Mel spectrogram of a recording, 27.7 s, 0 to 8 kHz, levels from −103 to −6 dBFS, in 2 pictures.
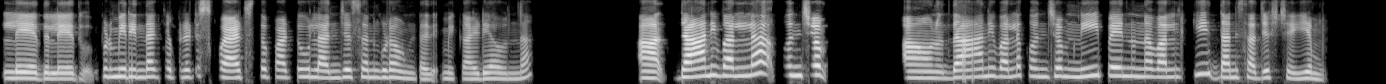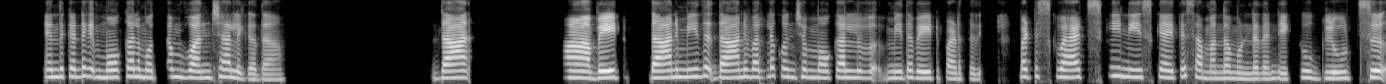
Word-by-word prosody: లేదు, 215 -2 +3
లేదు. 200 -2 +1
ఇప్పుడు 285 -1 -6
మీరు 280 -1 +3
ఇందాక 270 +1 0
చెప్పినట్టు 260 +2 -7
స్క్వాట్స్‌తో 245 +2 +2
పాటు 255 +1 -3 0.2
లంజెస్ 245 +2 -1
అని 255 -1 -5
కూడా 255 0 -1
ఉంటాయి. 195 -3 -7 0.2
మీకు 205 0 -12
ఐడియా 205 +2 -3
ఉందా? 200 +5 -8 1.2
ఆ! - - +8 0.4
దానివల్ల 300 +3 +7 0.4
కొంచెం 325 +1 +4 0.9
అవును. 230 -1 +1 0.2
దానివల్ల 275 +2 +1 0.2
కొంచెం 285 +1 -3 0.2
నీ 285 +2 +2 0.2
పెయిన్ 305 -1 +3
ఉన్న 275 0 -2
వాళ్ళకి 265 +7 -1 0.2
దాన్ని 250 0 +1
సజెస్ట్ 240 +2 -3
చెయ్యము. 205 -2 -3 1.1
ఎందుకంటే 275 +2 -2 0.2
మోకాలు 265 +2 -1
మొత్తం 250 +3 -7 0.2
వంచాలి 235 0 0
గదా! 180 -1 -5 1.7
దా 235 0 +7 1.2
ఆ! - - +6 0.2
వెయిట్ 240 0 +8 0.3
దాని 245 +2 +4
మీద 275 +2 -2 0.2
దాని 245 +2 +2
వల్ల 260 +2 -5
కొంచెం 265 -1 -4
మోకాళ్ళ 240 +1 -2
వ్ - - -7 0.2
మీద 230 +1 -5
వెయిట్ 225 -1 0
పడతది. 200 -2 -7 0.4
బట్ 275 0 -3
స్క్వాట్స్‌కి, 265 +3 -1
నీస్‍కి 260 +1 -3
అయితే 240 +3 -4
సంబంధం 220 -2 -4
ఉండదండి. 200 +1 -5
ఎక్కువ 245 +5 -6 0.2
గ్లూట్స్ 220 +3 -2
250 Hz, 115 wpm, -22 LUFS, 225-275 Hz, 1.7 s, ఆ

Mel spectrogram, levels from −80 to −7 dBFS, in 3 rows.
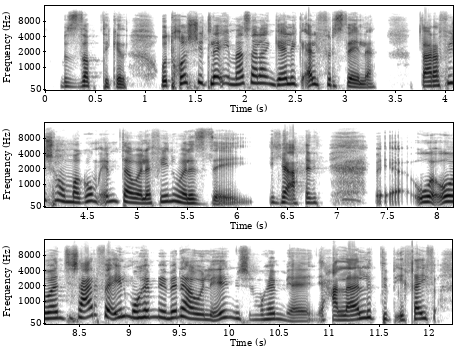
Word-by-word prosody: بالضبط 180 0 -3
كده. 135 -4 -2 0.4
وتخُشّي 315 - +2
تلاقي 295 -1 +1
مثلًا 310 +4 +1
جه 250 -1 +2
لِك 280 -1 -1
1000 250 - +1
رسالة، 170 -9 0
ما 145 - -15 0.4
تعرفيش 205 +12 +1
هُم 240 -6 0
جُم 260 +4 -3
إمتى 250 -2 0
والَّا 185 -3 +2
فين 250 +7 -3
والَّا 195 -8 +3
إزاي! 180 - -6 0.3
يعني 205 -1 +2 1.0
و 235 +2 +2 0.2
وما 255 +1 +5
أنتيش 265 +1 +1
عارفة 335 +3 +4
إيه - - +2
المهم 310 -2 +2
منها 285 -1 +3
والإيه 220 +4 0
مش 250 -5 -2
المهم 215 +1 -3
يعني، 140 -1 -5
على 190 0 0
الأقل 210 +10 +3
بتبقي 235 -6 -7
خايفة 240 +5 -1
240 Hz, 165 wpm, -17 LUFS, 195-280 Hz, 1.0 s, وما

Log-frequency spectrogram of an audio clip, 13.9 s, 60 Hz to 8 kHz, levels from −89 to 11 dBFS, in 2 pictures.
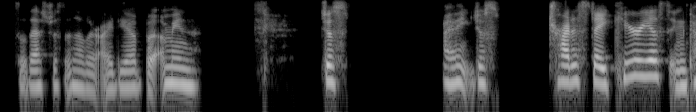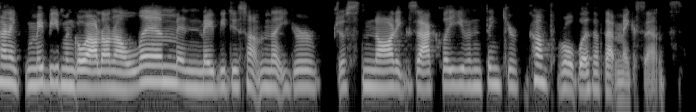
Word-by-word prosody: So - - -12
that's 185 0 -4
just 190 0 -13
another 175 -4 -8
idea, 180 +2 -5
but - - -2
I - - -6
mean 205 -3 -1 1.2
just 230 -2 +1 0.9
I 215 -1 -1
think 220 +1 -3
just 215 0 -4 0.5
try 230 0 +6
to 230 - +1
stay 220 -2 +3
curious 285 +4 +3
and 190 +1 -2
kinda 220 -3 +2
maybe 205 +1 0
even 200 -2 0
go 190 0 +5
out 180 0 +8
on 185 0 +4
a 170 -1 +4
limb 230 +1 +4
and 185 -2 -1
maybe 175 +1 -1
do 185 +1 -4
something 185 -1 -3
that 180 -1 -2
you're 185 0 -4 0.2
just 185 +2 -10
not 185 0 +3
exactly 185 +2 0
even 190 -1 -4
think 205 0 -6
you're 190 -1 -6
comfortable 185 -8 -1
with, 160 +1 0
if 165 - -5
that 150 -7 0
makes 110 -2 -7
sense. - - -10
190 Hz, 185 wpm, -23 LUFS, 180-215 Hz, 1.2 s, out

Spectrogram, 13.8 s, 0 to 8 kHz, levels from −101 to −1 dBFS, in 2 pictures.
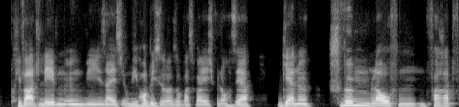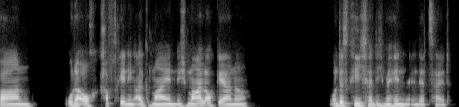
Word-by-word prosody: Privatleben 130 -3 +3
irgendwie, 115 -2 0
sei 115 0 +1
es 120 - -4
irgendwie 125 0 -3
Hobbys 135 -1 +1
oder 125 0 -2
sowas, 120 0 -7
weil 115 0 0
ich 115 +1 -10
will - - -6
auch 130 0 -4
sehr 130 -1 +1 0.4
gerne 135 -1 +2 0.3
schwimmen, 155 0 +3
laufen, 140 -3 +3
Fahrrad 145 +1 -2
fahren 130 -2 0 0.4
oder 135 -3 +1
auch 125 - -1
Krafttraining 140 -3 -4
allgemein. 130 -1 -1
Ich 125 +1 -7
male 140 +1 +1
auch 135 -1 -4
gerne. 130 -1 -1 1.3
Und 145 -2 -5
das 145 0 +1
kriege 150 -1 0
ich 135 - -9
halt 130 -1 -3
nicht 130 -1 -5
mehr 125 -1 -1
hin 130 -2 -1
in 120 - -8
der 115 -2 -7
Zeit. 110 -1 -11
130 Hz, 160 wpm, -22 LUFS, 125-140 Hz, 1.3 s, Privatleben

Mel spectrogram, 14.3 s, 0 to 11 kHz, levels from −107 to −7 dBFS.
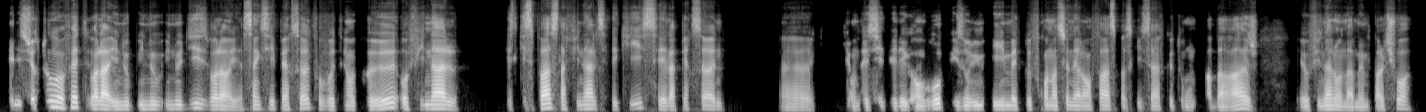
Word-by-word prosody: Et 110 - -3
surtout, 165 - 0
en 150 -3 +7
fait, 150 +2 +2
voilà, 110 -2 +8
ils 100 +2 +1
nous 105 0 -2
ils 105 - -4
nous 110 -1 -2
ils 110 - -7
nous 115 0 -2
disent: 125 +1 -3
«Voilà, 100 -3 +4
il - - -3
y - - -9
a - - -11
5-6 115 0 +1
personnes, 110 +6 0
faut 105 -5 -9
voter 100 0 -5
entre 100 +1 -4
eux», 125 +10 +4
au 105 - +1
final, 115 -1 +5 0.5
qu'est-ce - - -10
qui - - -5
se - - +3
passe? 130 +1 +5
La 110 - +1
finale, 110 +2 -1
c'est 100 -2 -3
qui? 130 +6 -6
C'est 95 - +1
la 95 - +1
personne, 105 -2 -2 0.6
heu, 85 0 -4 0.3
qui 95 - -12
ont 95 - -5
décidé 95 +1 -3
les 100 0 -1
grands 95 0 0
groupes. 125 +9 +2
Ils 100 0 -4
ont 100 - +1
eu 105 +1 -1
ils 100 -1 -1
mettent 100 0 -1
le 100 - -5
Front 110 - -4
National 100 0 +1
en 95 - -1
face, 100 +1 0
parce - - -7
qu'ils - - -12
savent - - -3
que - - -8
tout - - -18
le - - -8
monde 85 - -11
fera - - -6
barrage 90 +4 +2 0.4
et - - -6
au 85 - -3
final, 100 +5 0
on 90 -4 -1
a 80 - 0
même 80 -1 -5
pas 90 - -3
le 90 - -4
choix. 115 -5 -1
105 Hz, 295 wpm, -25 LUFS, 95-115 Hz, 0.6 s, voilà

